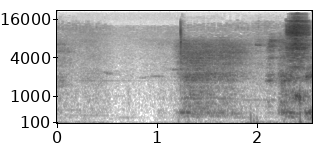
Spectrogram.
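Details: Dog reverse sneezing: after a quiet start, loud, harsh snorting pulls of air through the nose; stress is mentioned.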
